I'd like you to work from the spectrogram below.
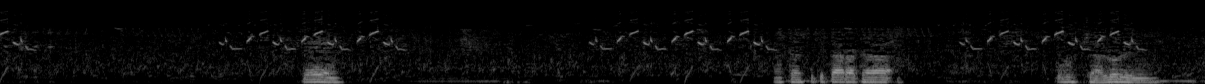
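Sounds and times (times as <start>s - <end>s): small bird chirping: 0.0s - 0.6s, 2.1s - 4.8s, 5.8s - 8.0s, 9.1s - 12.0s.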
